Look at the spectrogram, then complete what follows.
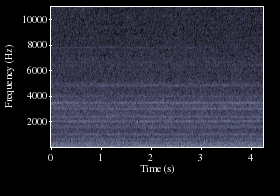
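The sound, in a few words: MH-60 helicopter engine and rotor, from a video game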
